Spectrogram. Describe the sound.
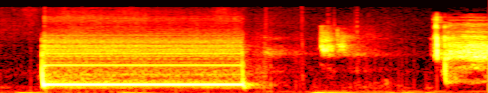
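A telephone call being dialled: one steady electronic tone holds for about a second, then a couple of short, noisy bursts follow.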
